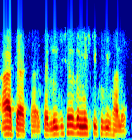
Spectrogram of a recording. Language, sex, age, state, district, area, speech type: Bengali, male, 60+, West Bengal, Purba Bardhaman, rural, conversation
